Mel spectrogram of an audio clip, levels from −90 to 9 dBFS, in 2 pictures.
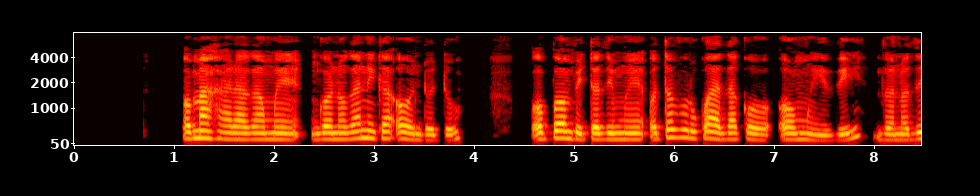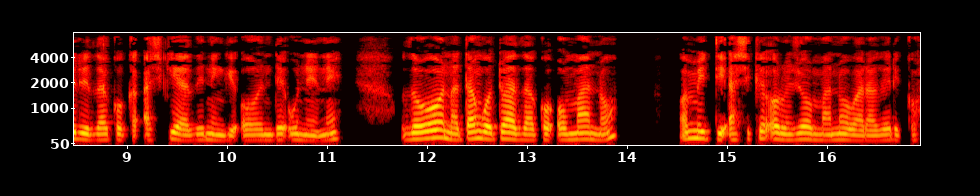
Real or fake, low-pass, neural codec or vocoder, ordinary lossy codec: real; 7.2 kHz; none; MP3, 32 kbps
